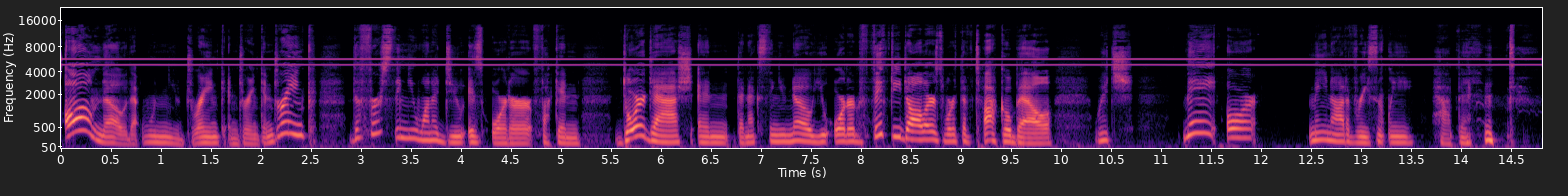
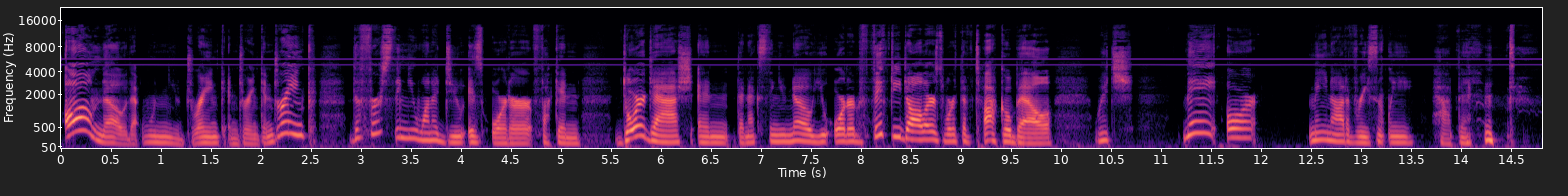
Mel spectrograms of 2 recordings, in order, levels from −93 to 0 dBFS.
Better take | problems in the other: second | high-pitched whine; loud; throughout; 5.5 kHz, 6 dB below the speech; faint in the second

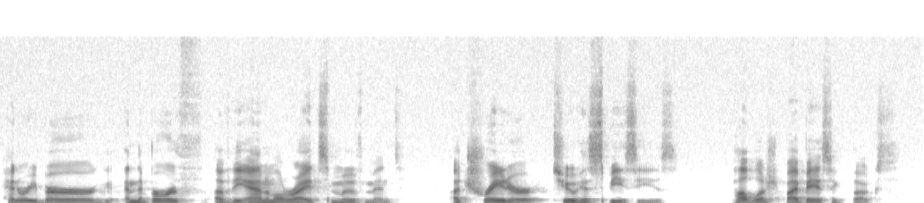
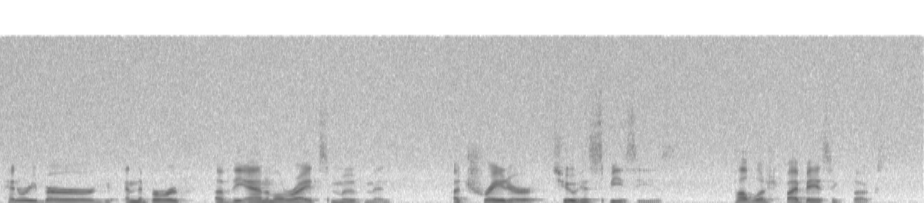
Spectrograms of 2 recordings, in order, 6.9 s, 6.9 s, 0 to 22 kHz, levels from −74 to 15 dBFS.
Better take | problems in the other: first | hiss; loud; throughout; 5 dB below the speech; faint in the first

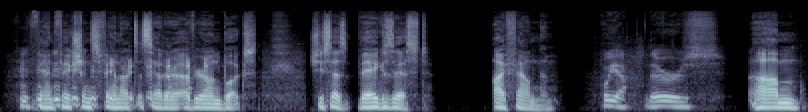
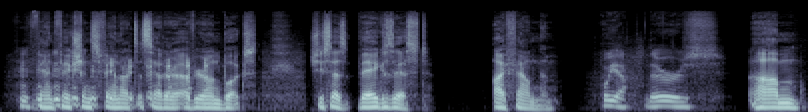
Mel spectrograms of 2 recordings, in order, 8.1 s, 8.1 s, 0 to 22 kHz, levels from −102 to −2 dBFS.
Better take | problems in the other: neither | none

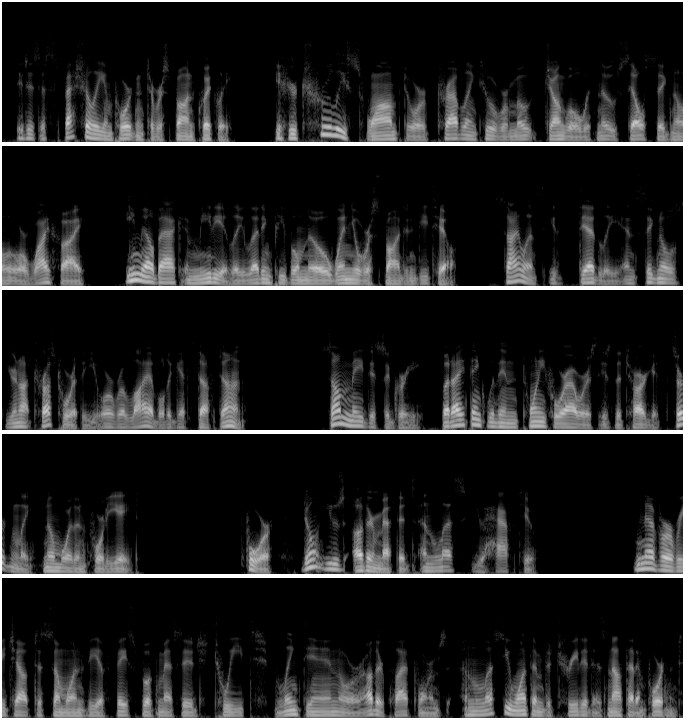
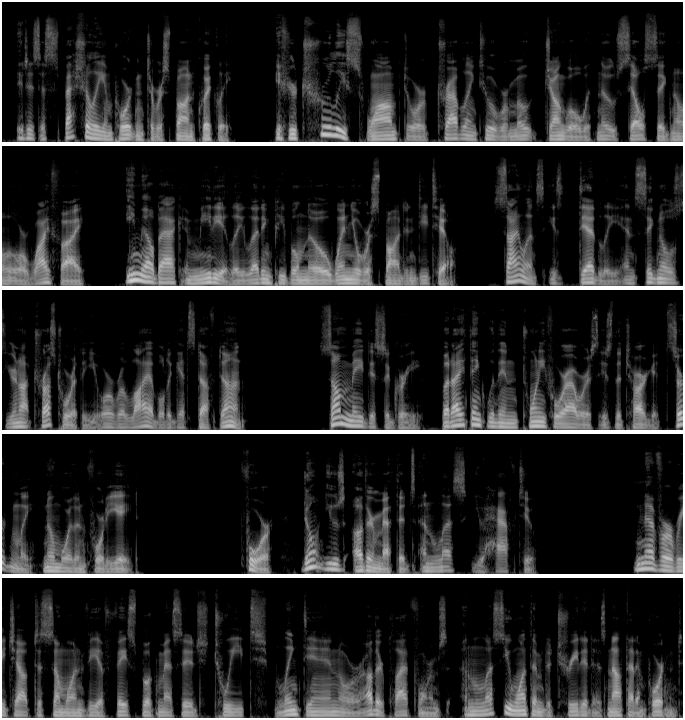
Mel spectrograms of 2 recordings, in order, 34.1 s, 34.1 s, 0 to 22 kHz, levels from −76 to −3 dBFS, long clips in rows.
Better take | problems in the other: second | muffled; very; fading above 2 kHz

